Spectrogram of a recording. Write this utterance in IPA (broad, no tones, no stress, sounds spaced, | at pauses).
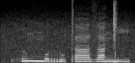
h ɯ mː o r u tʼ aː z a ŋ͡ǀ i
